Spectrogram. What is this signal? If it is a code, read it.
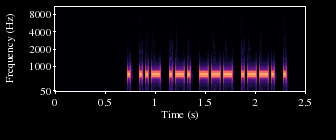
Morse code, heard as a keyed tone, about 40 wpm, 700 Hz. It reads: EUROPE
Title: Sets of 5 Words Encore - New Word Drill - 40wpm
